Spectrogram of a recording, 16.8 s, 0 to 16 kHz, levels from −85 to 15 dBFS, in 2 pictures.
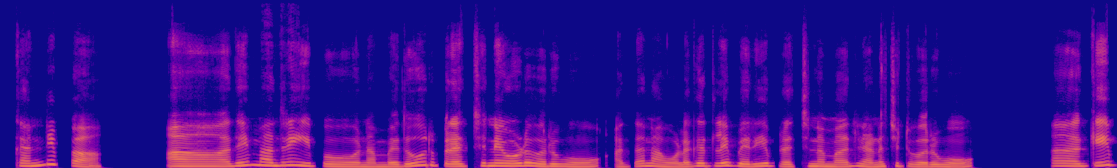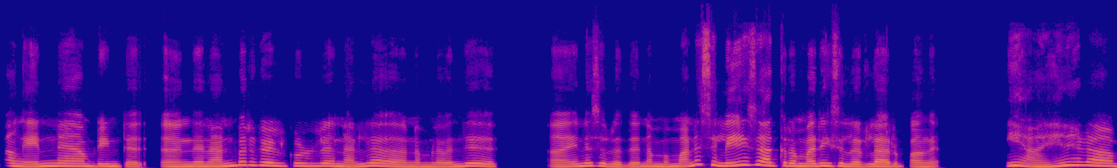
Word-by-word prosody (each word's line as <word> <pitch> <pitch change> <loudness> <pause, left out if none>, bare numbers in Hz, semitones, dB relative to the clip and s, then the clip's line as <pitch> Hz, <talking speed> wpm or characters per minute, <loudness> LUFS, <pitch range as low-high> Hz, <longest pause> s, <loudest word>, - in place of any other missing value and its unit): கண்டிப்பா. 295 +11 +2 0.7
ஆ - - +7 0.4
அதே 260 +6 +1
மாதிரி 290 +1 +3
இப்போ 225 -3 -5 0.3
நம்ப 175 +1 -3
எதோ 215 +4 +1
ஒரு 305 - -3
பிரச்சனையோடு 245 +4 +3
வருவோம். 200 -3 -1 0.2
அதா 175 +6 -5
நா - - 0
உலகத்திலே 245 +8 0
பெரிய 220 +3 +2
பிரச்சனை 200 +2 -2
மாரி 190 +4 -1
நெனைச்சுட்டு 205 +3 -3
வருவோம். 180 -2 -1 0.7
அ - - -2 0.3
கேப்பாங்க 275 -6 +2
"என்ன?" 245 +2 +3 0.2
அப்படின்ட்டு. 215 -3 -1 0.2
அ - - 0
இந்த 205 0 0
நண்பர்களுக்குள்ள 255 -1 0 0.2
நல்ல 205 +5 -1 0.3
நம்மள 180 0 -3
வந்து 230 +5 +2 0.6
அ - - -2
என்ன 250 +3 +2
சொல்றது? 185 -6 -1
நம்ம 205 -1 0
மனசு 345 - 0
லேசாக்குற 295 -3 +2
மாரி 240 +3 +3
சிலர்லாம் 205 -2 +1
இருப்பாங்க. 185 -3 -3 0.6
"ஏய், 280 -2 +3
அய்யடா! 285 +9 +2
225 Hz, 140 wpm, -23 LUFS, 200-260 Hz, 0.7 s, ஆ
